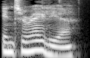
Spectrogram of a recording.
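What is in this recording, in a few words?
"inter alia", British English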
